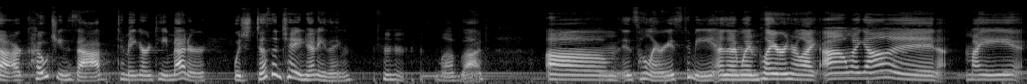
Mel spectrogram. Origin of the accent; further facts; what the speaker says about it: Seattle, Washington, United States; I am from Seattle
